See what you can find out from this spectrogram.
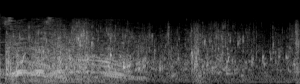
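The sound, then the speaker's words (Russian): River water churns and splashes, rippling and spreading in large circles, with a swirling, bubbling rush at first that settles into a steady, noisy lapping. No one speaks. “Вода в реке дрогнула, покрылась рябью. По ней пошли большие круги”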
